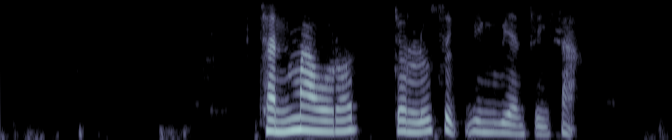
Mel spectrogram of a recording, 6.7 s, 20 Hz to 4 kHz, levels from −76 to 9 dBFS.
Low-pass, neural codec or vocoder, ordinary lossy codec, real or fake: 3.6 kHz; none; none; real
